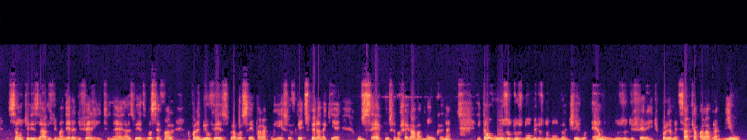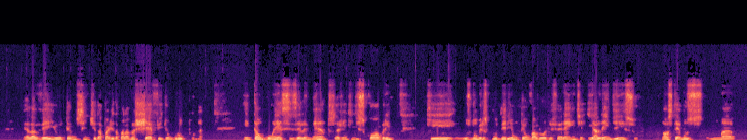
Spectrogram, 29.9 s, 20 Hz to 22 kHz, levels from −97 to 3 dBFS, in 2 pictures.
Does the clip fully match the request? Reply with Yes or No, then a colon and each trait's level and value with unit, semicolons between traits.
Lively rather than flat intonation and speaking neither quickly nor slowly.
Yes: wide, 5.9 semitones; average, 175 wpm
